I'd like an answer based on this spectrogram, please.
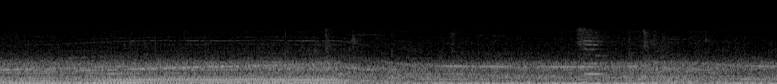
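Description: New Flyer low-floor city bus's diesel engine and drivetrain heard from inside the cabin, pulling with a whine that rises in pitch for about three seconds, then easing off as the bus rolls on. A brief rattle about six seconds in.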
